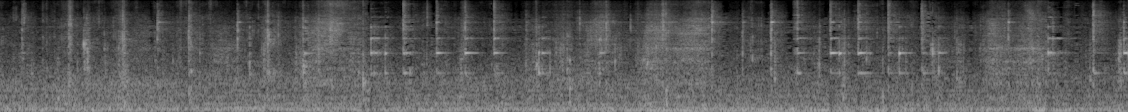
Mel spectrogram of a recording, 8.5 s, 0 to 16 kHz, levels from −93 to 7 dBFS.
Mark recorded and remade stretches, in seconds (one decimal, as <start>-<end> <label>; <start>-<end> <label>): 0.0-4.1 recorded; 4.1-5.1 remade; 5.1-8.5 recorded

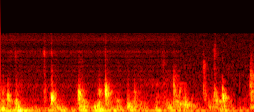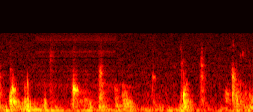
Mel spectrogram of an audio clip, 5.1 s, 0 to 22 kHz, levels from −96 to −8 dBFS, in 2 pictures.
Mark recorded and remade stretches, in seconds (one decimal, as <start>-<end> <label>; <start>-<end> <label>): 0.0-1.8 remade; 1.8-2.9 recorded; 2.9-3.7 remade; 3.7-5.1 recorded

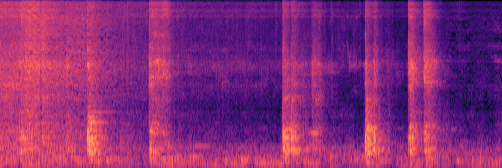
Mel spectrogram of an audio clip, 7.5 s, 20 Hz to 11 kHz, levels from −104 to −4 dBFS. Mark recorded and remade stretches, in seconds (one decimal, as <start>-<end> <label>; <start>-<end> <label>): 0.0-1.0 remade; 1.0-2.2 recorded; 2.2-7.5 remade

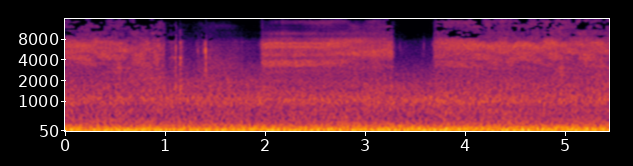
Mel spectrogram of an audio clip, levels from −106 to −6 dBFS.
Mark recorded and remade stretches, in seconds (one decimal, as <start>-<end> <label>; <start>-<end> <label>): 0.0-1.5 recorded; 1.5-3.2 remade; 3.2-5.4 recorded

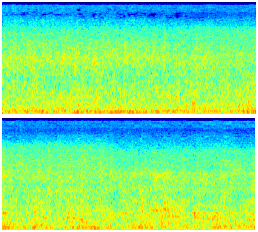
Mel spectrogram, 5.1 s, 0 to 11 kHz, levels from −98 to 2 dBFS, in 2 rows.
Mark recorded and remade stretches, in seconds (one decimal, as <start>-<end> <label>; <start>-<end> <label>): 0.0-1.9 recorded; 1.9-5.1 remade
